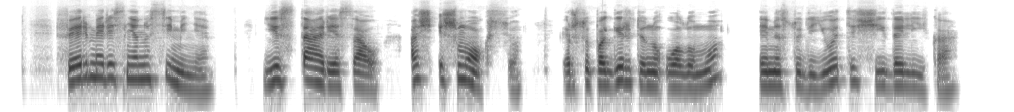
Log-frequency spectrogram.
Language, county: Lithuanian, Utena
